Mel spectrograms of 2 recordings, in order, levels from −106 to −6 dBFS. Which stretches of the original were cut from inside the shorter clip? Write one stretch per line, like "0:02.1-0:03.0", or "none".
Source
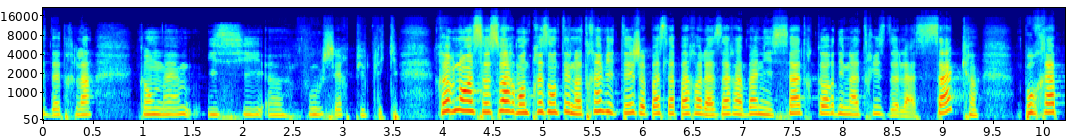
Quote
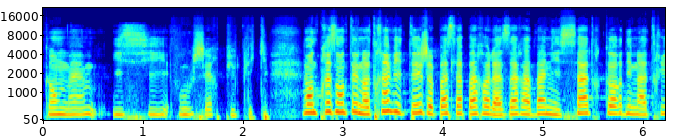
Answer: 0:02.2-0:02.5
0:03.9-0:04.7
